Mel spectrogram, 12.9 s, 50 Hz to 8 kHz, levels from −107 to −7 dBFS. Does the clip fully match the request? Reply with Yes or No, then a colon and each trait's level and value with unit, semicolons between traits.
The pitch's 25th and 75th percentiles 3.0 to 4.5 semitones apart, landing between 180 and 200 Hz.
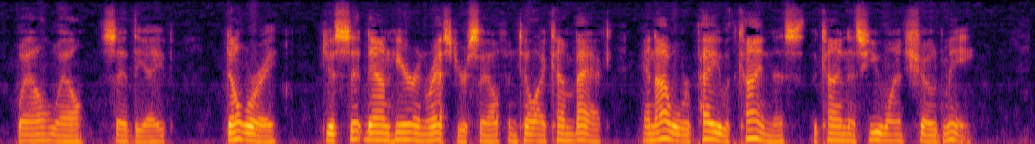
No: average, 3.6 semitones; low, 135 Hz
